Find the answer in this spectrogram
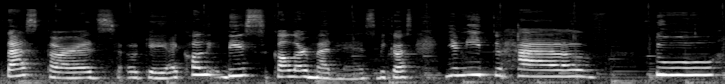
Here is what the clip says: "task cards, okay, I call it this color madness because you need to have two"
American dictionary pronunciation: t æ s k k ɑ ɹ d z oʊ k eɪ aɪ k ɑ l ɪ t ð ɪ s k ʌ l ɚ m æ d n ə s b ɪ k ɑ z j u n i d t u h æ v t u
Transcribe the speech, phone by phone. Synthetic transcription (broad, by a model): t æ s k k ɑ ɹ d s oʊ k eɪ aɪ k ɑ l ɪ t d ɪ s k ʌ l ɚ m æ d n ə s b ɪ k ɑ s j u n i d t u h æ v t u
